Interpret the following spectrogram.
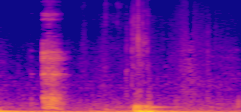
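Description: Two short throat sounds from a person at the microphone: a sharp, noisy one about half a second in, and a deeper, louder low one about a second later, like a burp or cough.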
